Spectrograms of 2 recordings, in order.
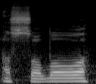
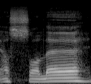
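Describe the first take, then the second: First: The L sound is thick and heavy. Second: The L sound is thin and light. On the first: "dibaca dengan as-shalah" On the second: "harusnya as-shalah"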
